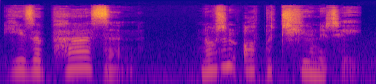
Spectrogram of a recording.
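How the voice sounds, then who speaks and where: An actress playing a resolute imperial secret agent in a video game, cool, clipped and controlled. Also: female voice, on the high side, very animated, moderate pace, a little mellow, a little hiss or hum. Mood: cool, firm.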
